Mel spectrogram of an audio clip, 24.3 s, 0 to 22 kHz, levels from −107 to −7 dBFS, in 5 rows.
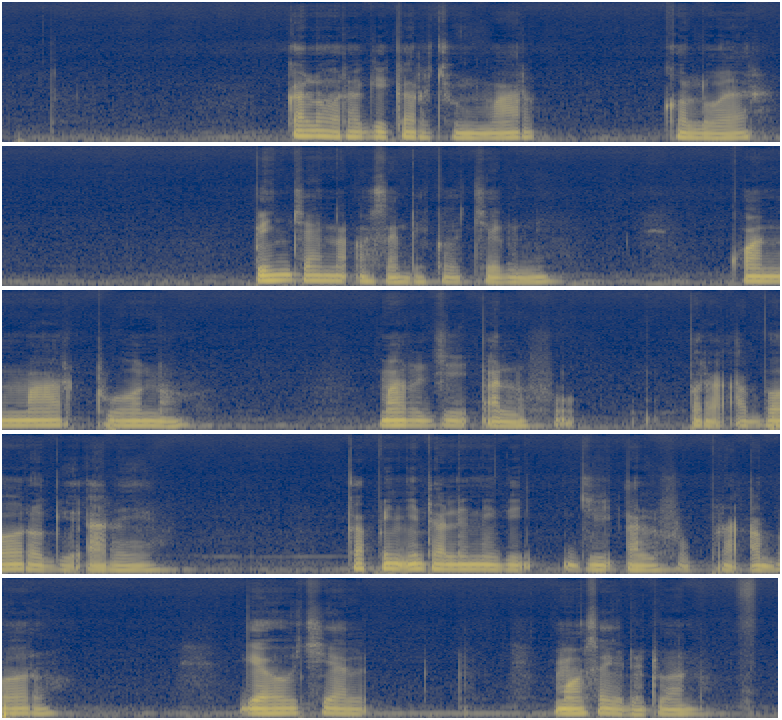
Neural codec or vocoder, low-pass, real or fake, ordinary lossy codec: codec, 44.1 kHz, 7.8 kbps, Pupu-Codec; none; fake; none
